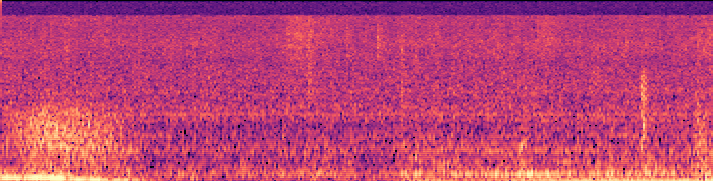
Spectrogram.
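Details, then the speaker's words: Person's own stomach making a low gurgling rumble sliding down in pitch, a brief gap, then a longer deep droning growl; stomach growling (borborygmi). "제 배에서 나은 소리입니다."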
